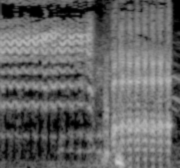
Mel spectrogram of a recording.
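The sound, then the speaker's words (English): A single sheep bleat, opening as a steady wavering cry and breaking into a rapid, trembling quaver before cutting off after about two seconds, with no talking around it. “By the way, I don't think goat and sheep are related.”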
